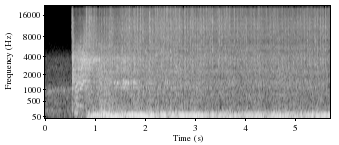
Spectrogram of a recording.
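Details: 1977 Ford F-250 460 V8 with automatic, after the distributor is reinstalled and timing reset by turning the oil pump driver; first runs after 19 years and an engine fire. Catches at once and settles into a steady, fast, even idle with a smooth low rumble: normal fast idle.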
